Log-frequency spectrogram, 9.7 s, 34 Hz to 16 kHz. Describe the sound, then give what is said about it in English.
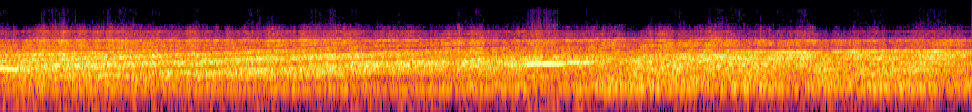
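Jet roar of a 104 nuclear bomber streaking in low, a loud, dense, steady rumble that holds throughout with slight swells and no voices. “The 104 is also a nuclear bomber. It streaks in low under radar's horizon.”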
